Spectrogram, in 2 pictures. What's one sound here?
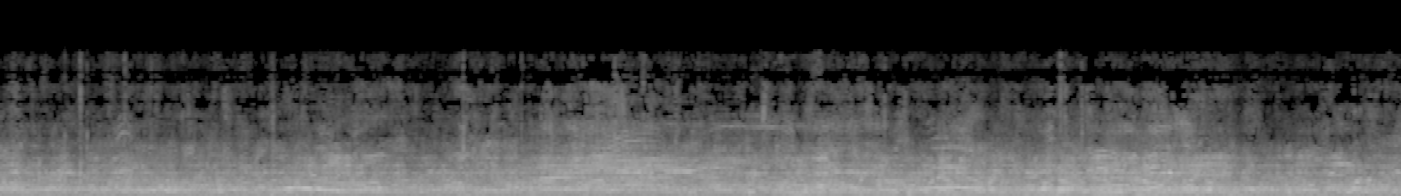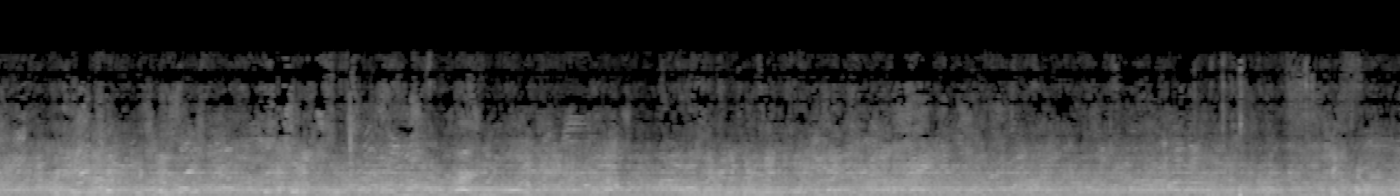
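A large crowd chatters and murmurs outdoors nearby.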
